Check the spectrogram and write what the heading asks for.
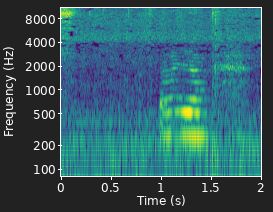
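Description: Wire hand whisk stirring flour and cocoa into wet cake batter in a plastic bowl, a faint scraping. About a second in, a short voice sound comes in, lasting about half a second.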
